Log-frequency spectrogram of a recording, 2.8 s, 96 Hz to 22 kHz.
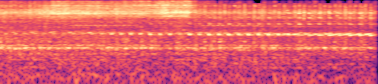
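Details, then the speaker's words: Buick Encore Ecotec 1.4L idling with a steady high chirp/whistle that got louder when the PCV was covered by finger; faulty PCV valve suspected as culprit, with high long-term fuel trims and check engine light. "So right away, and you can hear that chirp. If I was to go ahead and stick my finger right on the EGR, or excuse me, the PCV, should quiet down."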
